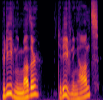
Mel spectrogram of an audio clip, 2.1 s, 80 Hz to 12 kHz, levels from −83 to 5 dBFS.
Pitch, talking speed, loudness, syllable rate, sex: 170 Hz, 175 wpm, -17 LUFS, 6.6 syllables/s, male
